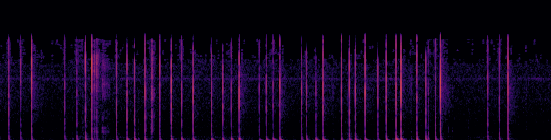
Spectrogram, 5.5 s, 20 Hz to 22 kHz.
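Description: Fingernails scratch and pluck the grid mesh of a plastic fly swatter held by its handle. The result is a quiet, irregular run of short, dry plastic clicks and ticks that reach into the bright highs, some carrying a faint tone near 270 Hz. Each one dies away almost instantly, with brief pauses between clusters.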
